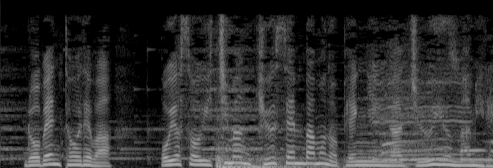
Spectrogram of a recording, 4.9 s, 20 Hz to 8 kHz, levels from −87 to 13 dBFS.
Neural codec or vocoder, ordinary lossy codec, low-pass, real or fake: none; MP3, 48 kbps; 7.2 kHz; real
